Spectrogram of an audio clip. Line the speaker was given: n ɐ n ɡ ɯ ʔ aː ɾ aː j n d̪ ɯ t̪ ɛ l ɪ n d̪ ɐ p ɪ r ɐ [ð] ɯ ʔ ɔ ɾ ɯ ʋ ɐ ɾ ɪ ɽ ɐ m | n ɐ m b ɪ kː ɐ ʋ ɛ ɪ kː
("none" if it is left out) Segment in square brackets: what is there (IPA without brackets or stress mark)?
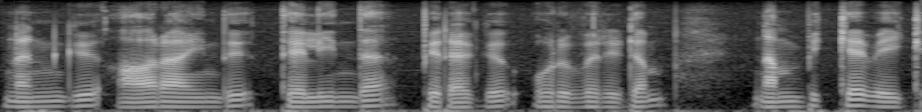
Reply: ɣ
